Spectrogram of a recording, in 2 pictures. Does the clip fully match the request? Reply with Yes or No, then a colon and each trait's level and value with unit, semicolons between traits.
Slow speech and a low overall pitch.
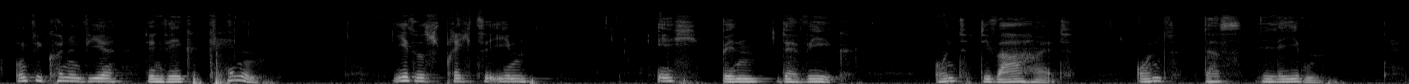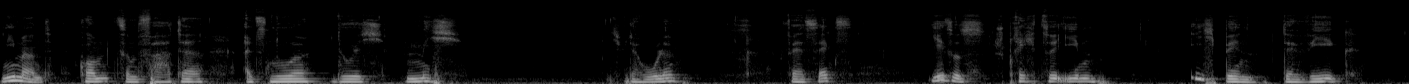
Yes: slow, 85 wpm; low, 130 Hz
